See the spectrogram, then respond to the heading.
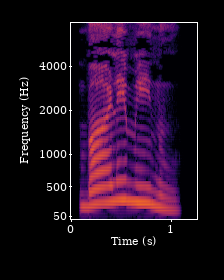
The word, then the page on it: ಬೆಳುಮೀನ: beḷu mīna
